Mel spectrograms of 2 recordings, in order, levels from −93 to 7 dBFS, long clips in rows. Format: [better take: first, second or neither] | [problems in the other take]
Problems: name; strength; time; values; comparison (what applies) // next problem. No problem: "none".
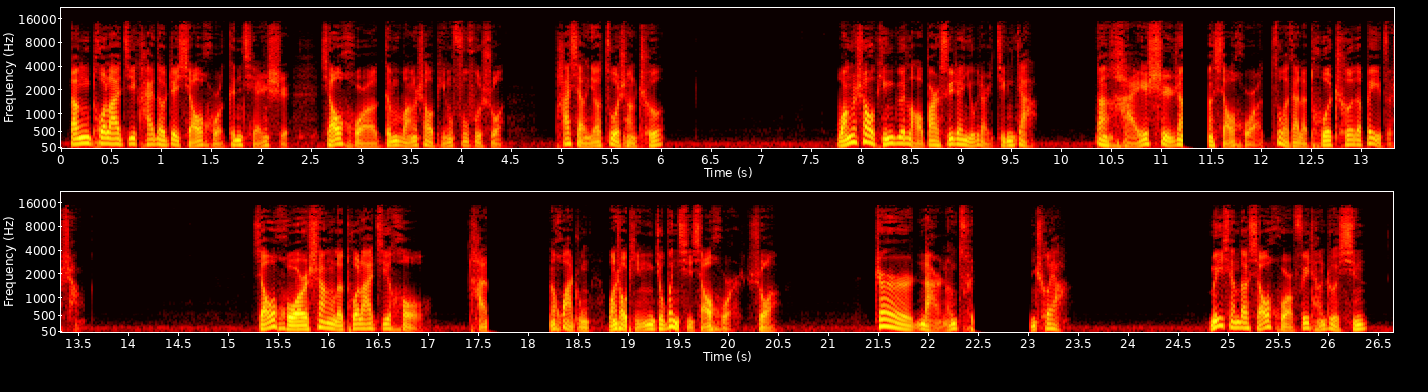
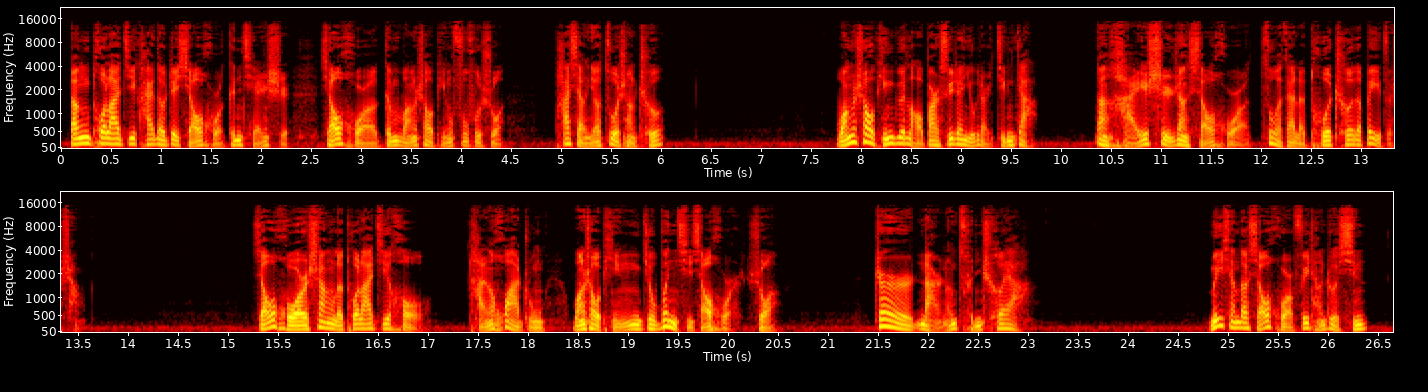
second | audio freezing; at 11 s, at 18 s for 0.5 s and at 22 s for 0.5 s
